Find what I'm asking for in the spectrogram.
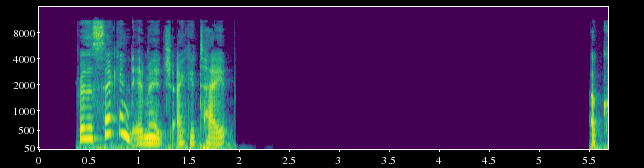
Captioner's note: brief silence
